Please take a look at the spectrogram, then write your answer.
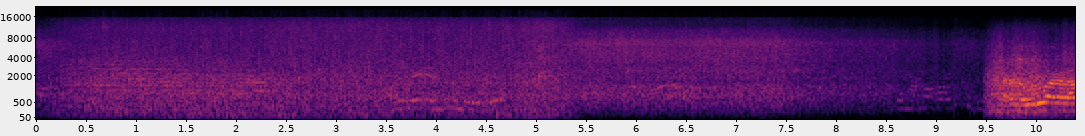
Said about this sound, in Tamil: இன்று எதிர்பாராத விதமாக நல்ல சூறாவளி காற்றுடன் பலத்த மழை பெய்தது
